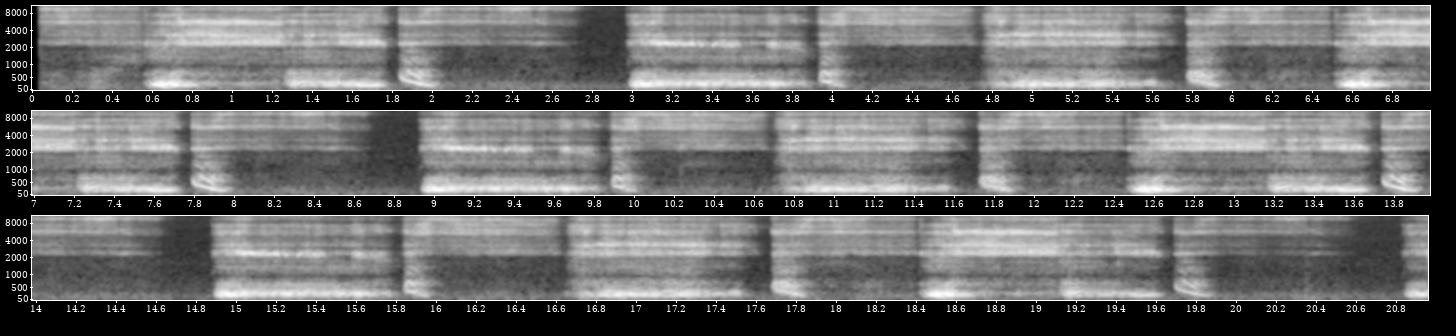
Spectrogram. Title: ma snoring was really bad a few nights ago. listen to this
